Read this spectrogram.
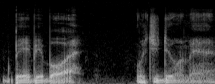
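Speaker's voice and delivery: rough, gravelly deep voice, soft rumble. Retelling how a man greeted the speaker, in a deep gravelly voice. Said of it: "in that deep, gravelly voice".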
